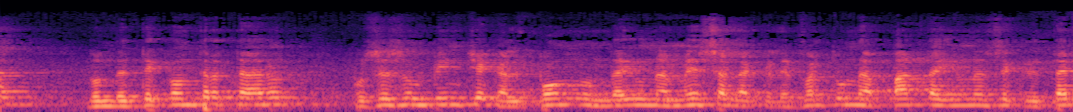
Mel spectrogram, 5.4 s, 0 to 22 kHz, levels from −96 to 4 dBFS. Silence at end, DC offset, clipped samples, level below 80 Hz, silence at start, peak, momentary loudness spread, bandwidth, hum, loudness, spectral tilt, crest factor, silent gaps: 0 s; under 0.1%; under 0.1%; -46 dBFS; 0 s; -2 dBFS; 6 LU; 12.5 kHz; none; -20 LUFS; -6.5 dB/octave; 18 dB; none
